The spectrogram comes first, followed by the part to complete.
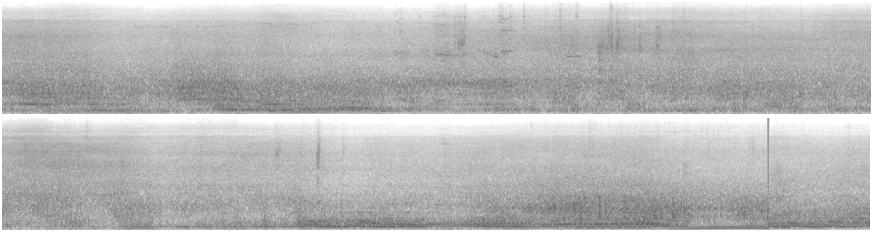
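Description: Road traffic at a busy street intersection: engines and tyres of passing cars swell and fade, with a couple of louder stretches as vehicles go close by.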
